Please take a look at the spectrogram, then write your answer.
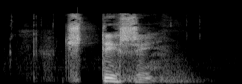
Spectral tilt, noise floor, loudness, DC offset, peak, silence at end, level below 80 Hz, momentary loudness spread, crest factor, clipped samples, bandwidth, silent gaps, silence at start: -1 dB/octave; -60 dBFS; -14 LUFS; under 0.1%; 0 dBFS; 0.8 s; -62 dBFS; 13 LU; 20 dB; under 0.1%; 12 kHz; none; 0.65 s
